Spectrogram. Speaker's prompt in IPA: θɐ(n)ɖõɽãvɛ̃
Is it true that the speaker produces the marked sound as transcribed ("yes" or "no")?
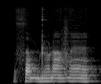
no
